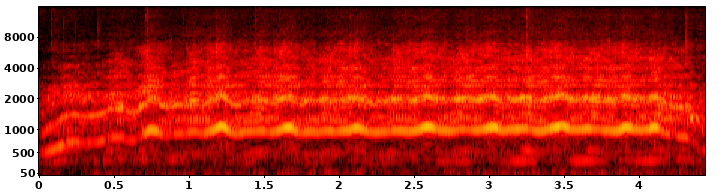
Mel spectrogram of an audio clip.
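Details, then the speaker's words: Free Play wind-up radio with three-phase generator (nine coils, neodymium magnets) and heavy-duty plastic gears being hand-cranked: smooth whir rising in pitch, then a steady gear hum with no grinding or clicking; healthy, high-quality generator. "you only have to listen to this thing when you wind it to know that it's in a different League"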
